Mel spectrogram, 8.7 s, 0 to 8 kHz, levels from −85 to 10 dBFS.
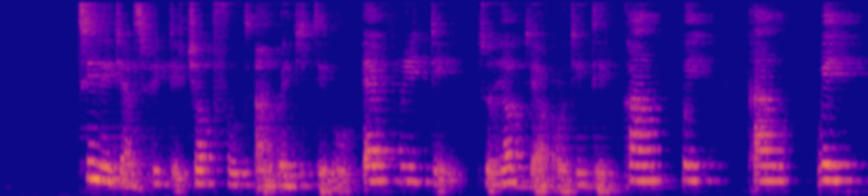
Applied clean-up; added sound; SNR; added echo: neural mask model DeepFilterNet 3.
